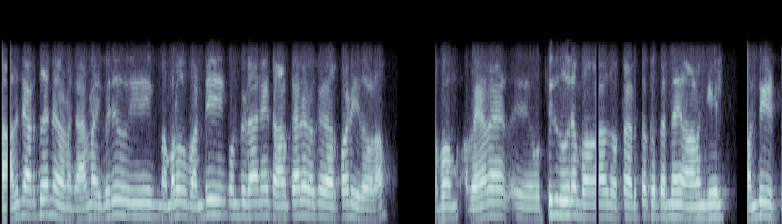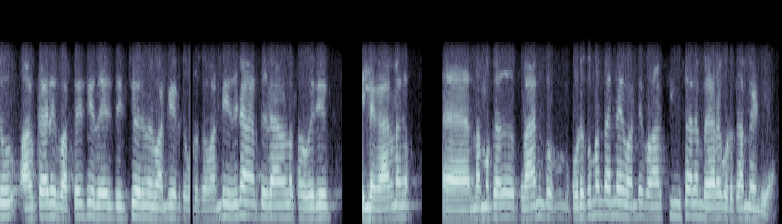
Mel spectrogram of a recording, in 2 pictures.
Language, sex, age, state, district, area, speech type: Malayalam, male, 45-60, Kerala, Kottayam, rural, conversation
